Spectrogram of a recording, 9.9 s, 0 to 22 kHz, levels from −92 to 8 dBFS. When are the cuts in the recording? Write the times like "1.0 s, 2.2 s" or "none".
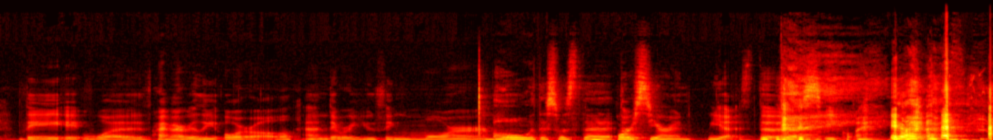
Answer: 1.5 s, 3.0 s, 6.1 s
